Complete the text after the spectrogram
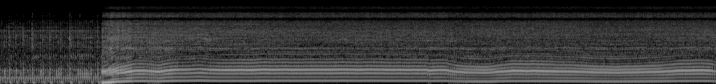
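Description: A chainsaw roars at high revs, cutting through wood.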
